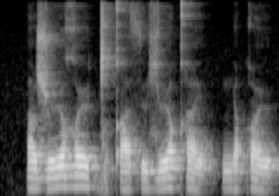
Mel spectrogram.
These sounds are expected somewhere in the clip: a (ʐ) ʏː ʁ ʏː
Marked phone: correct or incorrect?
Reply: correct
